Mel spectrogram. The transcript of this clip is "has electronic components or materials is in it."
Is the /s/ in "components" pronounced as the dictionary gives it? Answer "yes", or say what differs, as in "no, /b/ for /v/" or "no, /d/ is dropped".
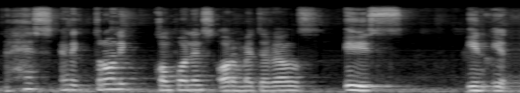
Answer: yes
